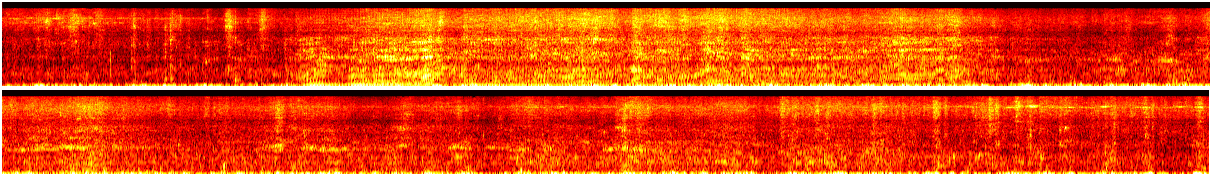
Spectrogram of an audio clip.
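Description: Motorcycle engine running at low speed over a rough dirt track, its pitch rising and falling with the throttle from about three to ten seconds in, under a steady low rumble.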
